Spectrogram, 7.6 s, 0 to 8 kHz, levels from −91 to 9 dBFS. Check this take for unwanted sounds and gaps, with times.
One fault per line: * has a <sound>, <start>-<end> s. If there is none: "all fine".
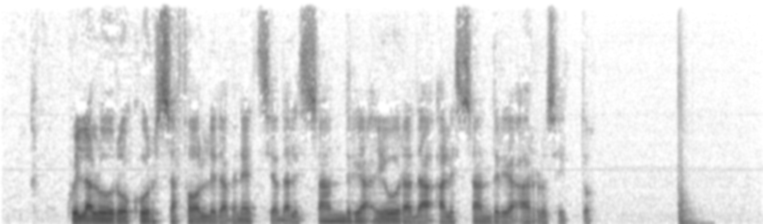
* has a thud, 6.8-7.2 s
